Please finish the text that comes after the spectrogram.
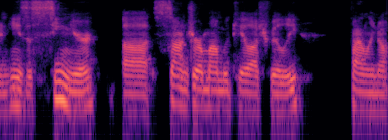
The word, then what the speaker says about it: Mamukelashvili: a power forward, and he's a senior, Sandro Mamukelashvili.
